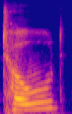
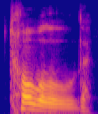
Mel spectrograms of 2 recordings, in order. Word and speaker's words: told: is the word told make sure to get this L sound here before you said toad okay use your tongue to pronounce the L and not your lips its toll told told told okay bring your lips back just a little bit more let your tongue do the work ooh toe told told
